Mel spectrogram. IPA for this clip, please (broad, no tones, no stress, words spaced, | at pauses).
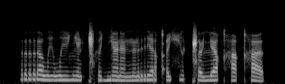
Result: rʌwi wiʎæ̃ǁʰə ɟæ̃ɾæ̃nə̃ riɾɪqʼi çʊǁə˞ lʲə˞qʰæ qʰə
